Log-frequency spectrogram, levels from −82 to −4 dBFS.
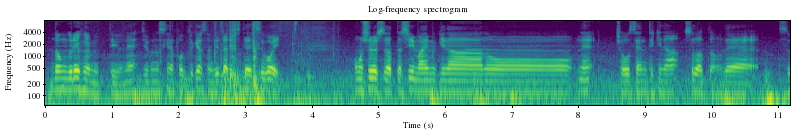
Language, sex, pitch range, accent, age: Japanese, male, 110-150 Hz, native, 20-39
